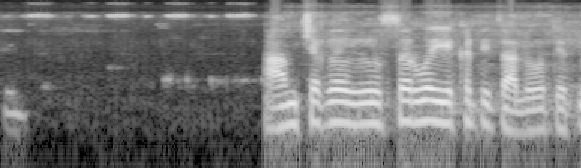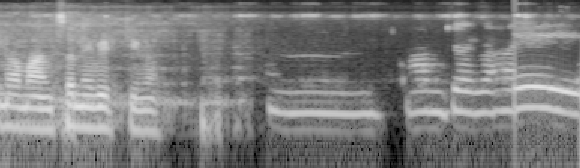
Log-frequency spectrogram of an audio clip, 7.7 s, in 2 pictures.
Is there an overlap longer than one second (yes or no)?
no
